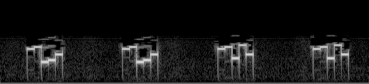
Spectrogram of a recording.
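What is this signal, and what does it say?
Five-tone selective call (ZVEI), heard as quick runs of five tones, tones of about 70 ms. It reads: 89125 89125 89305 89305
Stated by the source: ZVEI five-tone selective call 89310 received on an SDR.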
